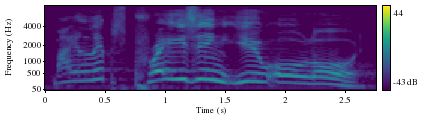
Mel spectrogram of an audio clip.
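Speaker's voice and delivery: drawn-out proclaiming praise; fervent praise. Real, not acted. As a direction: lift it up to the Lord. Preacher swells in praise.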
